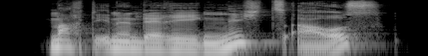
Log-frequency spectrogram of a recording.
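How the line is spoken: Plain question. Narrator (German): fragte Maya

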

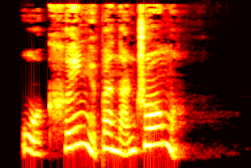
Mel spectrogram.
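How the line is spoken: Disappointed quiet mutter. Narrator (Chinese): 他失望的小声嘀咕一句

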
